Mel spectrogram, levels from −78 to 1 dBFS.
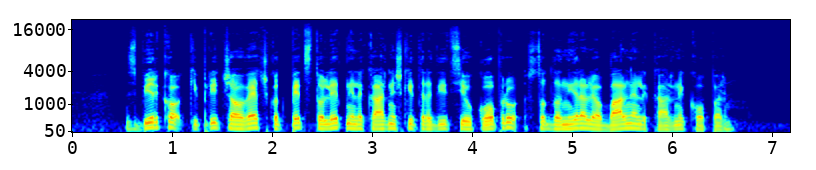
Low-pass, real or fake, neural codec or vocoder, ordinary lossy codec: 19.8 kHz; real; none; none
